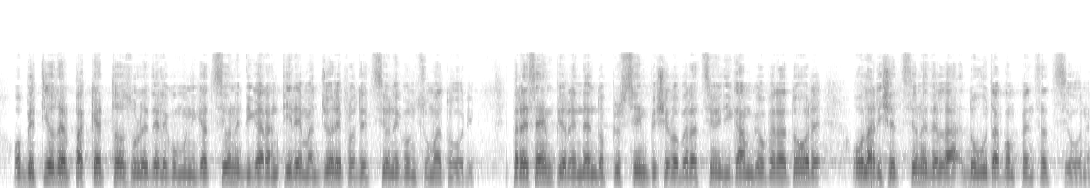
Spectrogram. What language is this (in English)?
Italian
